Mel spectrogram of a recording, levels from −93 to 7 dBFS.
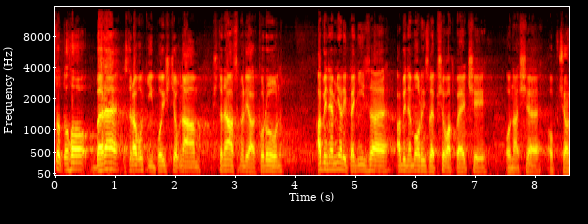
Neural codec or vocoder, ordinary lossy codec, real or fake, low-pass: vocoder, 44.1 kHz, 128 mel bands, Pupu-Vocoder; MP3, 64 kbps; fake; 14.4 kHz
